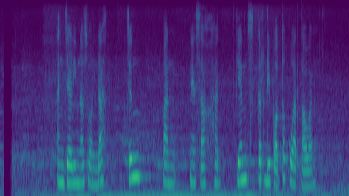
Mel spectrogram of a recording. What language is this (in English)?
Sundanese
